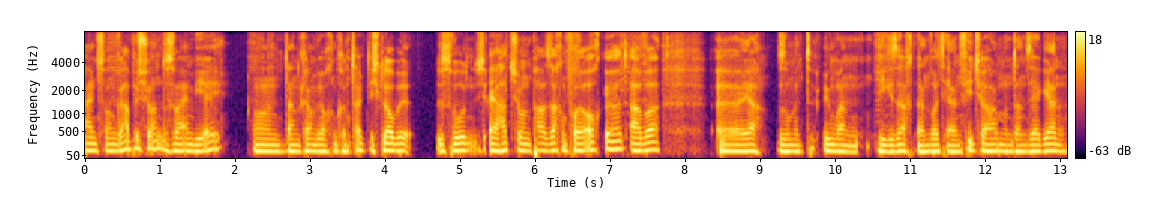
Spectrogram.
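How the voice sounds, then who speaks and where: A normal speaking voice from a man, medium in pitch, at a moderate pace, with fairly even intonation and very even loudness. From Ruhr area, Germany (Mülheim/Essen). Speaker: rapper. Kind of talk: radio interview.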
